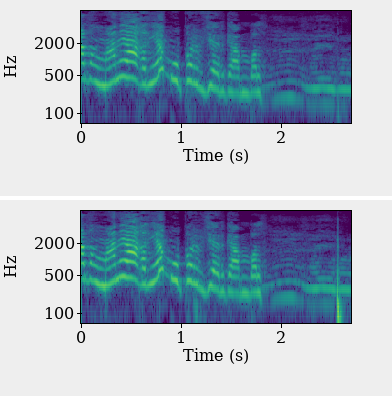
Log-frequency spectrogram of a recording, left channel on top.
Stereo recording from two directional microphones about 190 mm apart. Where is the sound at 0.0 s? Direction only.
Centre (ahead or behind).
